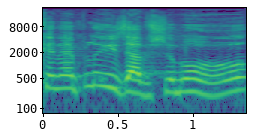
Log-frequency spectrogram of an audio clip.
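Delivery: put-on very loud, high northern English little-girl voice. Imitating the other speaker as a little girl, in a northern english child accent. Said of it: "I was from northern England".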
